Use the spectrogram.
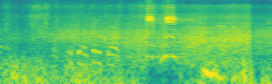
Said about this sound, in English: Wait, if a car's coming, watch out. Film the car. Everybody wave, everybody wave.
